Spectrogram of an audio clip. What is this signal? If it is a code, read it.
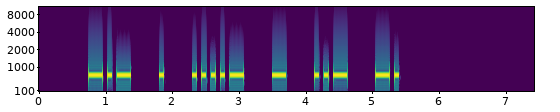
Morse code, heard as a keyed tone, about 17 wpm, spaced as for 12 wpm, 700 Hz. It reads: KE4TUN
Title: USA Call Signs - 6 Characters - 2x Character Spacing - 17wpm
